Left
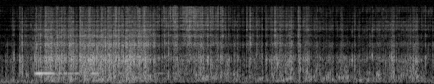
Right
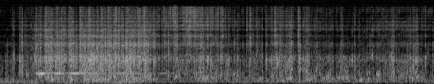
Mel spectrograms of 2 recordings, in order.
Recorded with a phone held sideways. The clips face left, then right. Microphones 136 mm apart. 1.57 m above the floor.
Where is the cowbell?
60° left (ahead or behind), 2 m.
